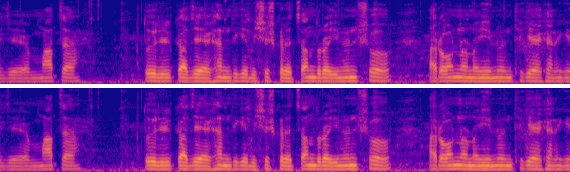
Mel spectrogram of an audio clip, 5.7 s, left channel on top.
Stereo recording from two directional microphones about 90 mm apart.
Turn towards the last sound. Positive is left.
turn(degrees=-45)  # may be behind; listen again after turning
